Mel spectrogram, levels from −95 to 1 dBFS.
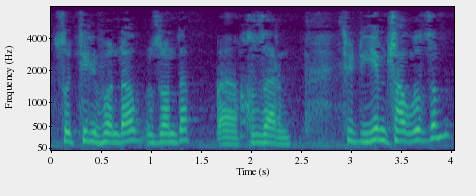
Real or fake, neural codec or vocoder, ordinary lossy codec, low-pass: real; none; MP3, 32 kbps; 7.2 kHz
